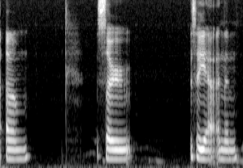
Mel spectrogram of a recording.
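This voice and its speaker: A young woman from Birmingham with an English accent, chatting casually with her live stream viewers in a hesitant, rambling way, full of fillers and quick laughs. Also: lowish voice, steady tone, a little mellow, clean tone. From Birmingham, England. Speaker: study stream host.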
